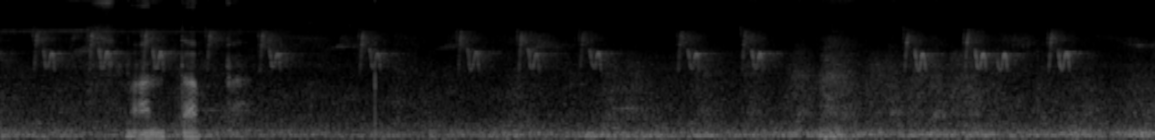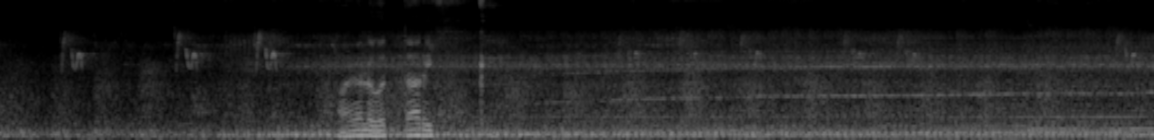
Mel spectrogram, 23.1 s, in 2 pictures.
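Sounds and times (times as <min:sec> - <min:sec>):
small bird chirping: 0:00.0 - 0:06.2, 0:09.0 - 0:11.5
low background rumble: 0:00.0 - 0:23.0.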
